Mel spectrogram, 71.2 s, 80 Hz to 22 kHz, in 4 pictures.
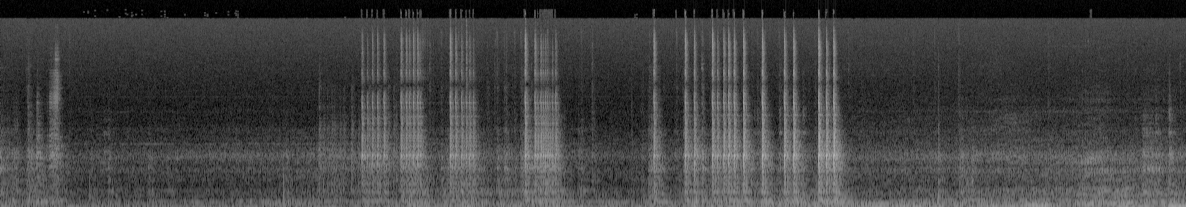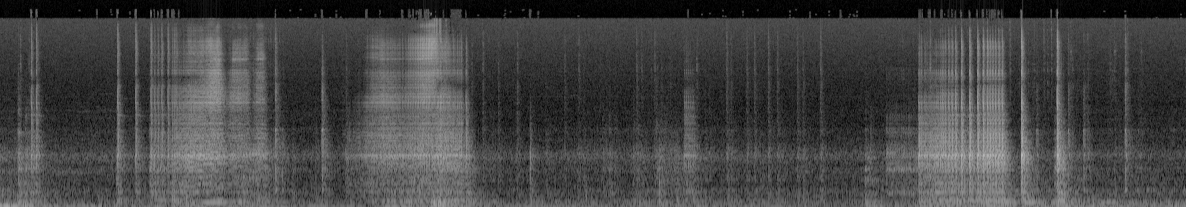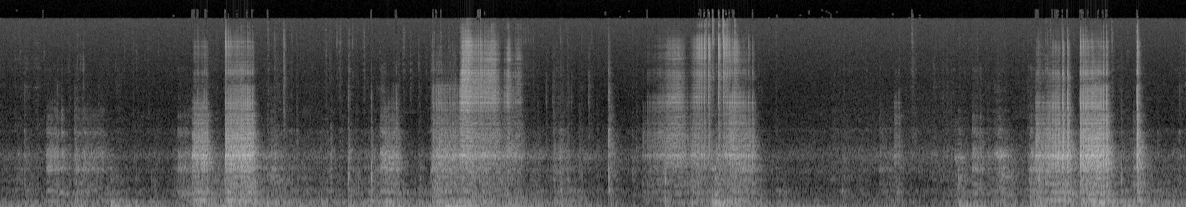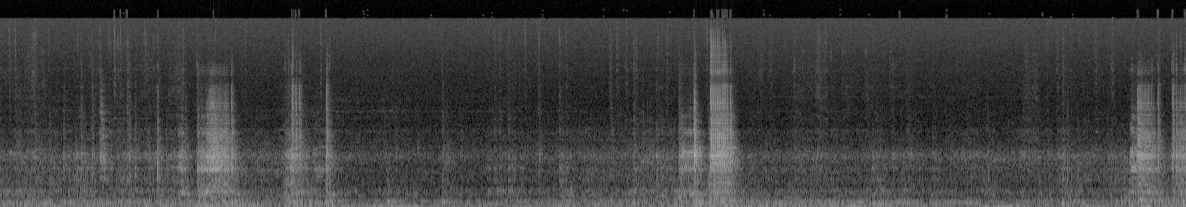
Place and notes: metal palisade moving by the action of the wind
Captation ZOOM H4n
